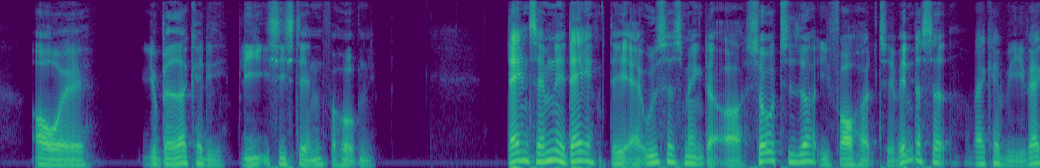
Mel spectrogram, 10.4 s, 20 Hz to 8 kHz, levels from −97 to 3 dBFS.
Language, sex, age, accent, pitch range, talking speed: Danish, male, 30-49, native, 95-125 Hz, 160 wpm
